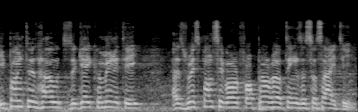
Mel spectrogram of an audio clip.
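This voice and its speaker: Someone with a French accent speaks at a moderate pace. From France. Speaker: activist, founder of anti-racism group. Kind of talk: rally speech. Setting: outdoor rally.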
